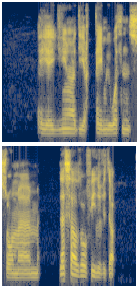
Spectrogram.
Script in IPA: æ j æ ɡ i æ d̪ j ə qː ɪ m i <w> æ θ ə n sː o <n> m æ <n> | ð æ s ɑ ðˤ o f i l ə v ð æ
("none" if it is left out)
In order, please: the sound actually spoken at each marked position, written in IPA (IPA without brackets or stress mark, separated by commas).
w, none, m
